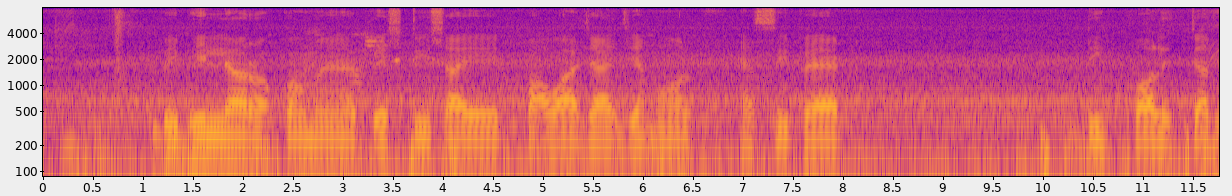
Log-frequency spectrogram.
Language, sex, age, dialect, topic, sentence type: Bengali, male, 18-24, Jharkhandi, agriculture, statement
